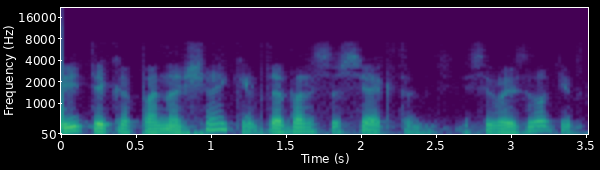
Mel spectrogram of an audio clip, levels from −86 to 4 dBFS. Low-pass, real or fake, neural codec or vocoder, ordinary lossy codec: 7.2 kHz; fake; codec, 16 kHz, 1.1 kbps, Voila-Tokenizer; MP3, 32 kbps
